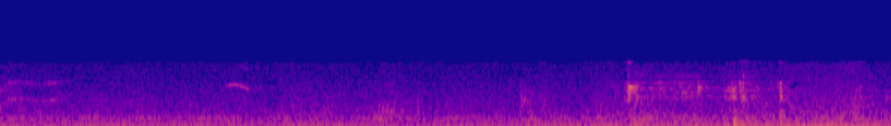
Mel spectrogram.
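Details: Three-week-old kittens with their mother Lucy, a domestic cat once found living under a caravan, from a litter of four where one died. Faint thin mews drift in early, then a cluster of short, harmonic mewing calls near the end over a steady low hum.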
